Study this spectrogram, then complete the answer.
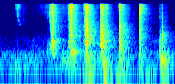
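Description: Masking tape rips as it is pulled off the roll in short bursts.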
